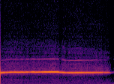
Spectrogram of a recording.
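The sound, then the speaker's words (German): A person whistles one sustained, clear, high note that holds almost level in pitch for about two seconds before tapering off, with no other sound around it. “Pfeifen.”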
